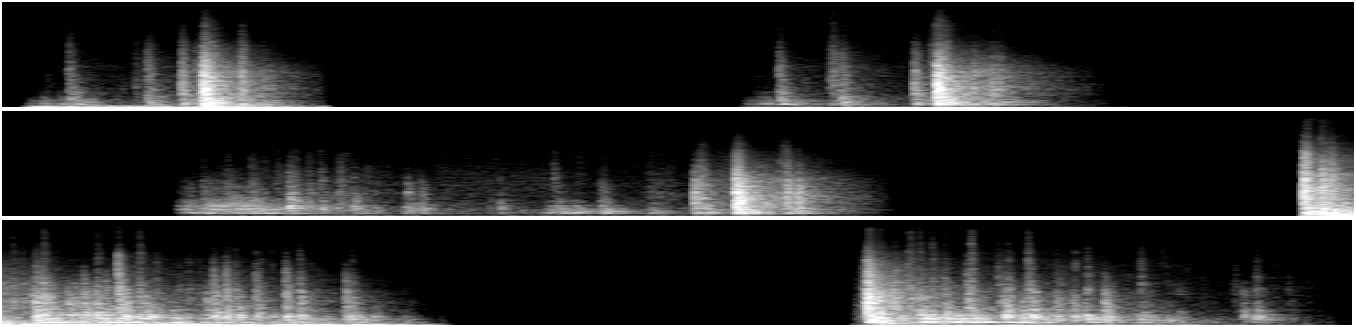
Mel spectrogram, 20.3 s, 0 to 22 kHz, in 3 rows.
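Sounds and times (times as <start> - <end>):
cupboard opening and closing: 0.2 - 1.7, 3.8 - 5.4, 7.7 - 11.2, 13.4 - 15.8, 17.9 - 20.2.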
